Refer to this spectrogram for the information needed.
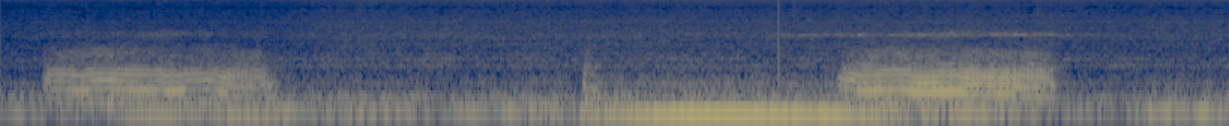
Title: Chat qui ronfle. Snore cat.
